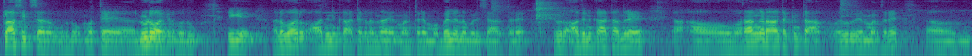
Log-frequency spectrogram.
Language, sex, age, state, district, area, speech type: Kannada, male, 30-45, Karnataka, Kolar, rural, spontaneous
